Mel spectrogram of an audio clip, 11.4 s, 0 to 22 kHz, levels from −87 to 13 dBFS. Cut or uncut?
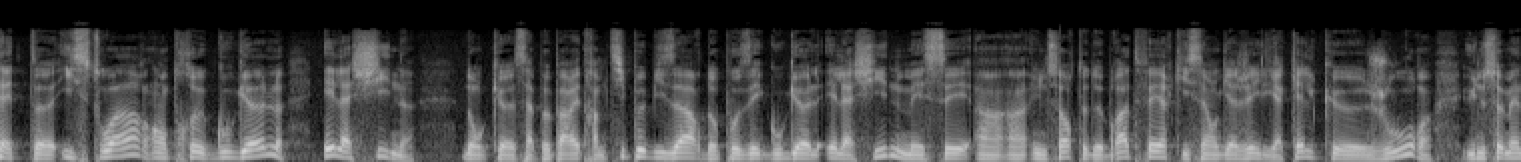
uncut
